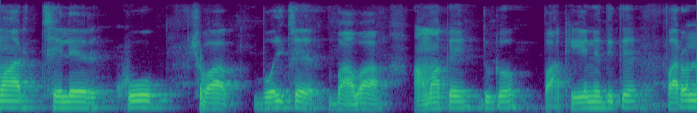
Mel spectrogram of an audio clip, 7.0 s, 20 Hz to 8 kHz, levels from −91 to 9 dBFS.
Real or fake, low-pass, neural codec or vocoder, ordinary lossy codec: real; 7.2 kHz; none; Opus, 32 kbps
